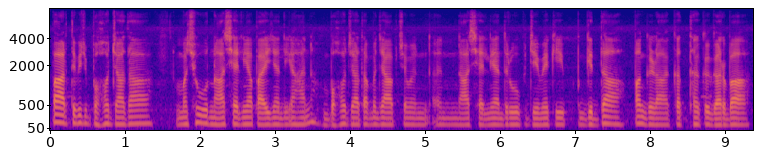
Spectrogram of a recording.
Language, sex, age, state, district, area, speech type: Punjabi, male, 30-45, Punjab, Rupnagar, rural, spontaneous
